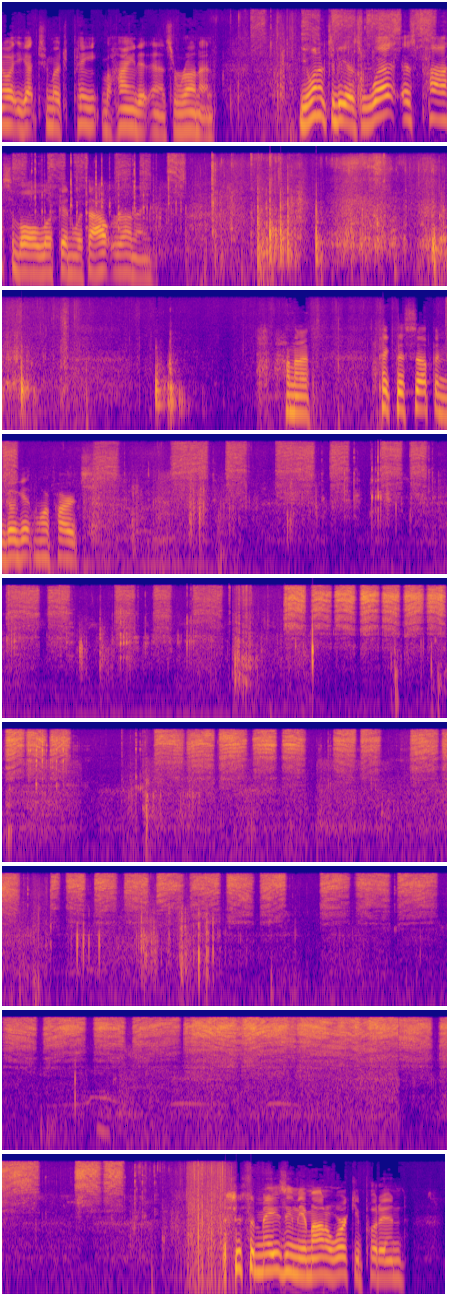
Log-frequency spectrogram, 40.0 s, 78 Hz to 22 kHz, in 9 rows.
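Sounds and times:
spray-paint can hissing: 2.5 - 6.3, 13.3 - 13.6, 14.2 - 23.0, 23.8 - 36.9.

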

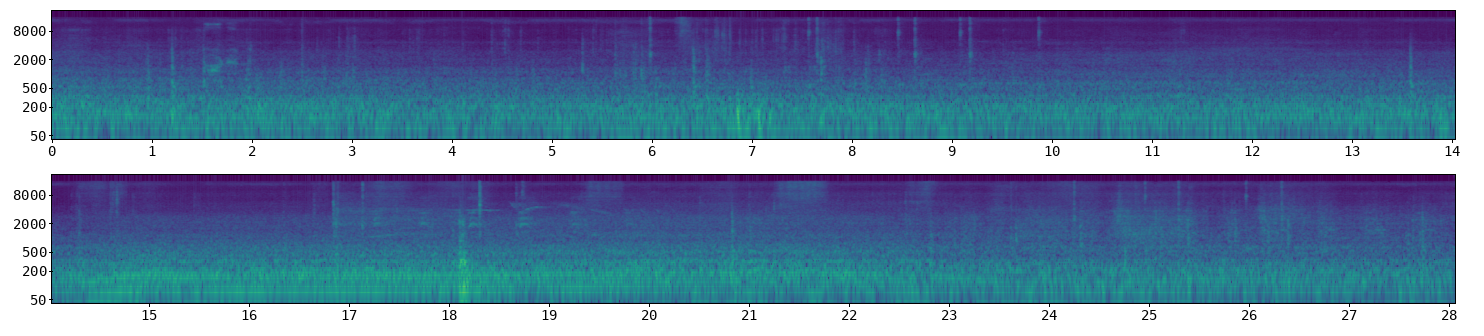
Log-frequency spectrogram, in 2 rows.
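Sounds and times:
vehicle engine and tyres rumbling: 0.0 - 28.0.

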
